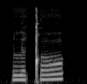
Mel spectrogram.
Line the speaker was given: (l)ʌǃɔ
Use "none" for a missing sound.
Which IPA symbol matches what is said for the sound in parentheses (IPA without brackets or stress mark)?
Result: l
